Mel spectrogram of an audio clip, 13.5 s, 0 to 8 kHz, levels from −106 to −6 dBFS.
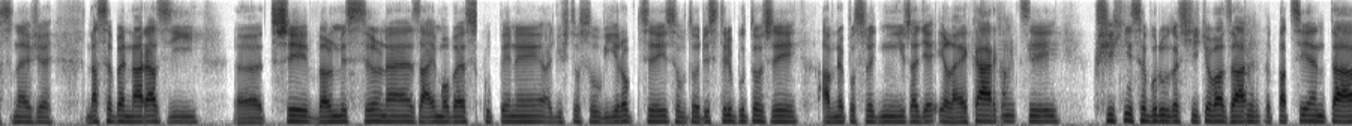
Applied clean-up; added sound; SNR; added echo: neural diffusion model UNIVERSE++.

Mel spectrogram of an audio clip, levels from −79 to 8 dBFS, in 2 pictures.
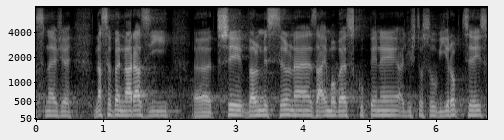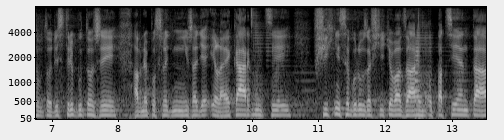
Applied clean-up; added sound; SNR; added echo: neural separator model SepFormer DNS4.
